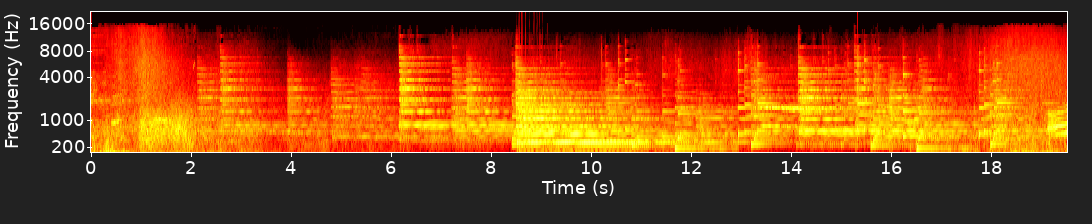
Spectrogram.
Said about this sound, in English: Did you hear that? The nuptial bells are ringing.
